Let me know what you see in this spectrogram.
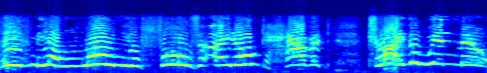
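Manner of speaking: shrill, furious shouting, very high and loud. Voicing a man yelling at fleeing creatures: man yelling angrily from upstairs. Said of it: "you hear a man's voice follow them out saying".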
